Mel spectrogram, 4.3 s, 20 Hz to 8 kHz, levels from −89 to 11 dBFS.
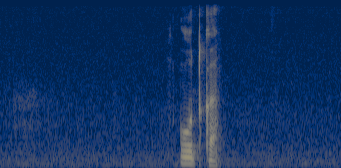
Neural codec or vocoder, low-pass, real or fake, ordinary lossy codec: vocoder, 22.05 kHz, 80 mel bands, WaveNeXt; 7.2 kHz; fake; none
